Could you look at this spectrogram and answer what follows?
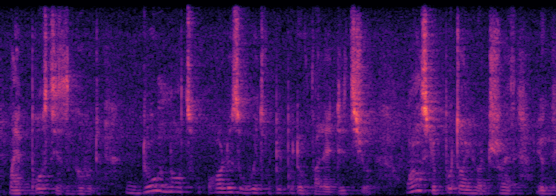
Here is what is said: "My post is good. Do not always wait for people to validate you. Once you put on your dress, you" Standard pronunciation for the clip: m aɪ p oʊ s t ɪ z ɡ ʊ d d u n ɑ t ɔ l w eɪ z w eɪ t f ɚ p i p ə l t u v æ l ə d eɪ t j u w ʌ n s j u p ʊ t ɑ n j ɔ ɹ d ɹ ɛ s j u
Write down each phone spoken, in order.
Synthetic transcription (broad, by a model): m aɪ p oʊ s t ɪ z ɡ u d d u n ɑ t ɔ l w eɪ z w eɪ t f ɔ p i p ə l t u v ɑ l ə d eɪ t j u w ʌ n s j u p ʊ t ɑ n j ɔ d ɹ ɛ s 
